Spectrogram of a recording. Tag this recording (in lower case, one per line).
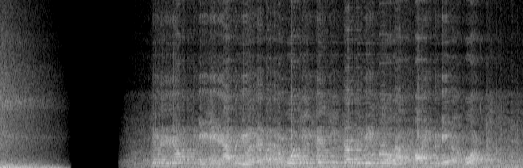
speech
